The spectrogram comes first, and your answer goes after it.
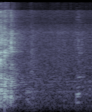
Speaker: woke up with a sore throat and a bad cough. And then his nose got really stuffy.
